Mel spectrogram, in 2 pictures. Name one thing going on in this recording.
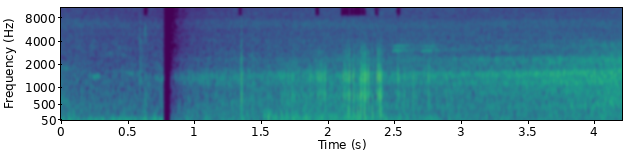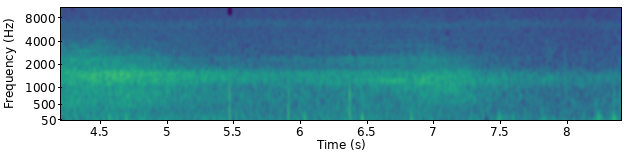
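A small truck drives past close by, its engine rising and fading.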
